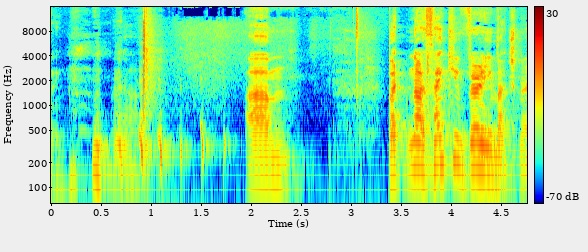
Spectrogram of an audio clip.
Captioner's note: chuckles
